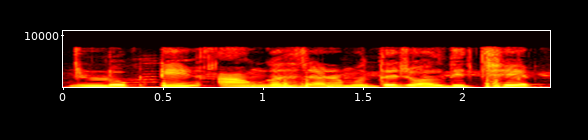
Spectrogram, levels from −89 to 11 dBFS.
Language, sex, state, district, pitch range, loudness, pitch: Bengali, female, West Bengal, Cooch Behar, 225-245 Hz, -14 LUFS, 235 Hz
